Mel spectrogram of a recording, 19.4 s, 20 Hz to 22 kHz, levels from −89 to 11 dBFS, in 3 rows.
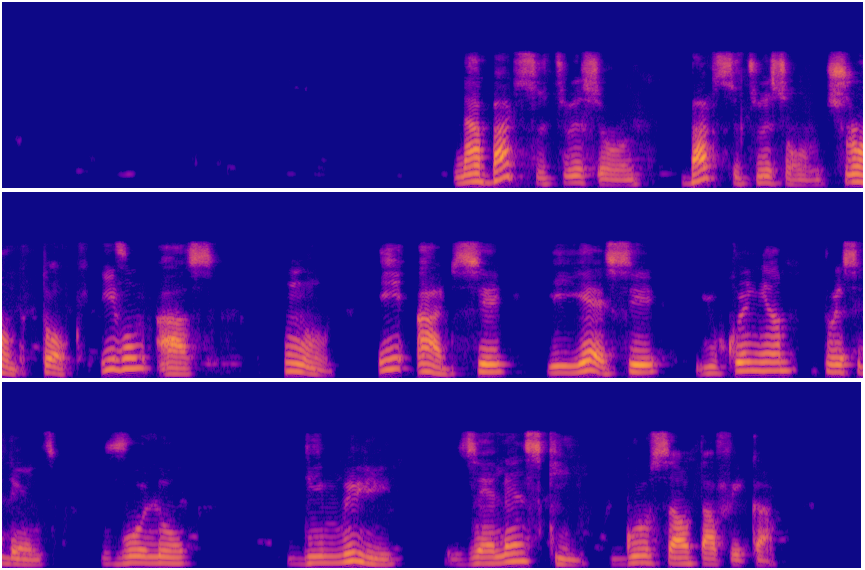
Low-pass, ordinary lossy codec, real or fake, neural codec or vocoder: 7.2 kHz; none; fake; codec, 16 kHz, 4 kbps, X-Codec, HuBERT features, trained on general audio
